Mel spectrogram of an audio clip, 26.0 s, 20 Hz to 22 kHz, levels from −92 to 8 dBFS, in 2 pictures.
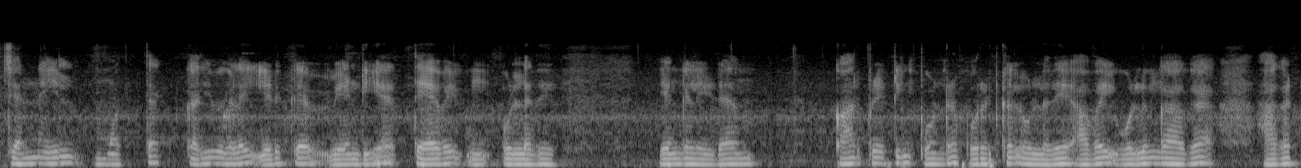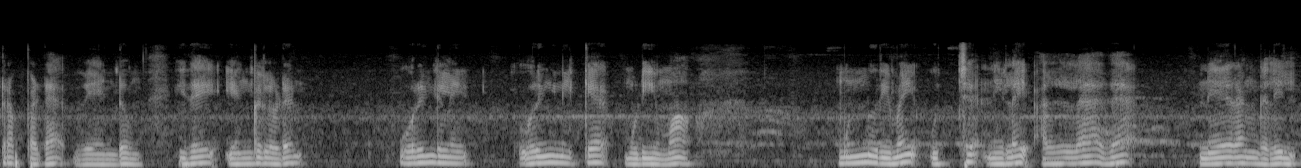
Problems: background sounds at intervals, background conversations at intervals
